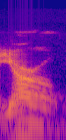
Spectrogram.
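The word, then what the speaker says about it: jarl: duke duke's two pulpits i think they pronounce it yarrow it used to mean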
